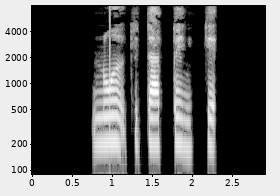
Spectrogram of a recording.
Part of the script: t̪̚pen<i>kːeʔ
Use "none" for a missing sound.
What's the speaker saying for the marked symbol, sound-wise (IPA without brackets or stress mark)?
i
